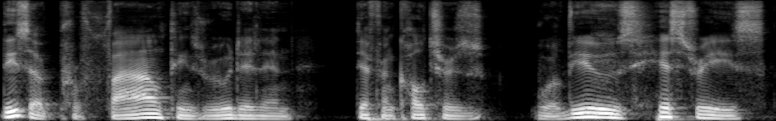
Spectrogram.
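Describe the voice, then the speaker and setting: A man's voice: low-pitched, lively intonation, slow, mellow. A middle-aged man from Peru co-hosting a podcast, talking earnestly and asking probing questions, often repeating a word as he starts. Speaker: podcast co-host. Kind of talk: conversational podcast discussion.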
